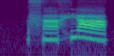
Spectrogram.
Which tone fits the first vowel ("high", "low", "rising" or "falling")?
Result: high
